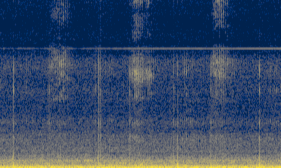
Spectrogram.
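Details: A domestic cat in deep, sound sleep snores softly: a steady low rumble with faint breathy hisses returning about every one and a half seconds, plus a few light clicks.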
